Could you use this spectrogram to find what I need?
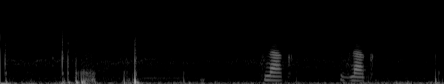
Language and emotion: Russian, neutral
